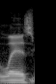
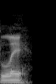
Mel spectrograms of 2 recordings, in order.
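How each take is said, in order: First: The word ends with an s sound. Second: The word ends without an s sound. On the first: The speaker calls it wrong. "rather than not Les" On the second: The speaker calls it right. "which I think is pronounced Le"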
